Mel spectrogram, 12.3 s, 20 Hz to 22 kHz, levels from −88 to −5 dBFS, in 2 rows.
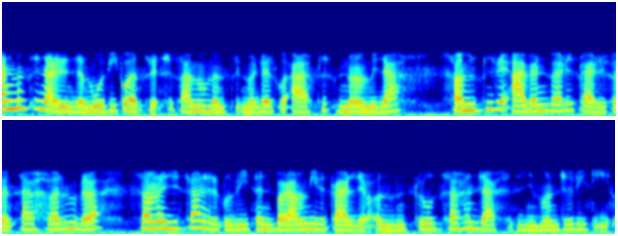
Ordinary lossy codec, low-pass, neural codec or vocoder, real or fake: none; 3.6 kHz; autoencoder, 22.05 kHz, a latent of 192 numbers a frame, VITS, trained on many speakers; fake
